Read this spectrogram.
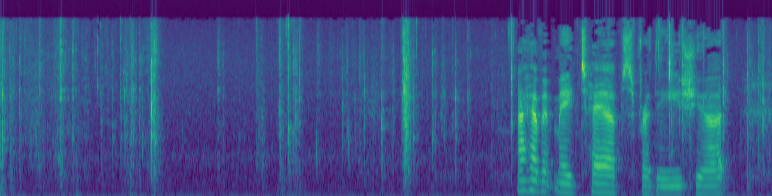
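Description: A plastic binder pocket crinkles as it is handled.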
